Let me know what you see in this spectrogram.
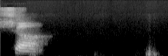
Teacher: we have to touch the tip of the tongue to the roof of the palate, and like a whistle, blow the air from the sides of the lip and say, say Shra.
